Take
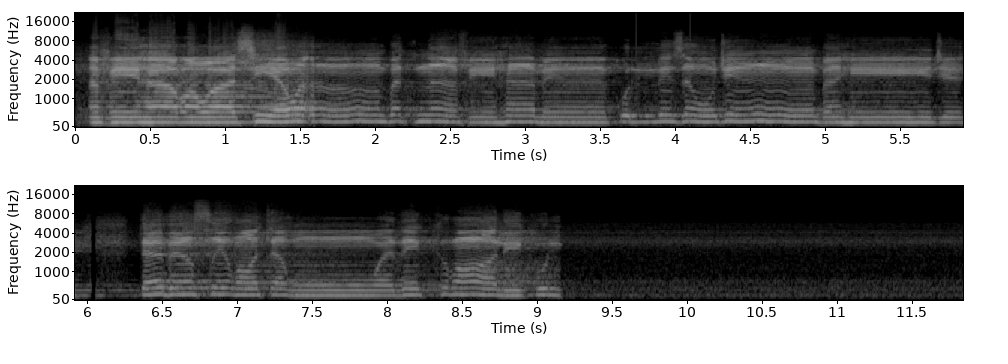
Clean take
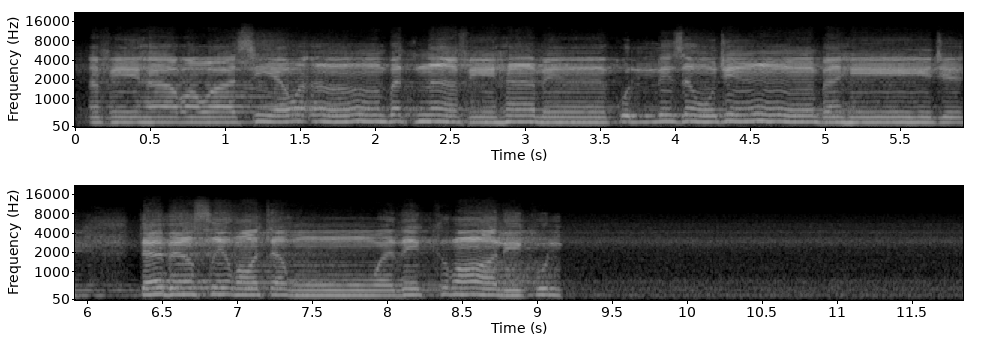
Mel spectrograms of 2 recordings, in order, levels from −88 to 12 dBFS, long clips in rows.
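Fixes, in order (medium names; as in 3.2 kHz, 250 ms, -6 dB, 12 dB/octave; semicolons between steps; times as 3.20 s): clip repair -19.5 dBFS; de-click; interpolate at 6.03 s, 25 ms; trim 0 dB, from 1.59 s +8.5 dB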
